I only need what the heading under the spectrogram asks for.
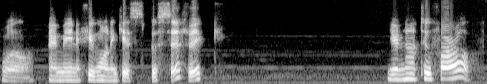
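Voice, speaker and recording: A man's voice: fairly high pitch, expressive, slow, faint music behind. A man playing a tabletop game, improvising casual in-character dialogue through a dull voice channel.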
